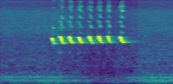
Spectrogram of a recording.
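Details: Yellow-vented bulbul call aimed at prompting a rival to sing, made of eight quick, bright, evenly paced notes delivered in under a second over a quiet background.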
